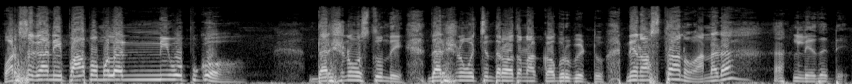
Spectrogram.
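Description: A man with a Telugu accent delivers a sermon in a high-pitched voice. He keeps hammering phrases through repetition and asks the listeners rhetorical questions. The recording is close and dry. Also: expressive, moderate pace, a bit bright, no echo. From India. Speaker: preacher.

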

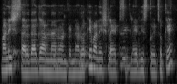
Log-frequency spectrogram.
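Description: Against crowd noise, a fairly low-pitched woman from Telangana talks fast in a flat delivery while hosting a casual live stream. She greets viewers by name in a Telangana Telugu accent, with English phrases mixed in.

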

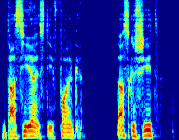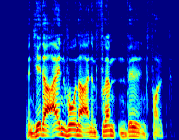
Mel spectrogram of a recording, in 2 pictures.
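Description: A man narrates a fantasy audiobook in the first person with a low, husky voice. His reading is steady and even. The recording is close and dry with no room sound. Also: moderate pace, no echo.

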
